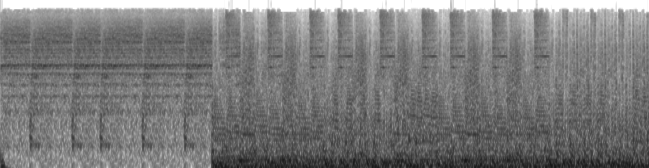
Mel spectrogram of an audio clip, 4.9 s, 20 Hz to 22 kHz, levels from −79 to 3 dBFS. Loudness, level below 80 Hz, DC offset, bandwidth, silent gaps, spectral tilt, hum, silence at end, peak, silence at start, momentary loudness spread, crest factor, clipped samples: -8 LUFS; -16 dBFS; under 0.1%; 18 kHz; none; -3.5 dB/octave; none; 0 s; 0 dBFS; 0 s; 1 LU; 8 dB; under 0.1%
